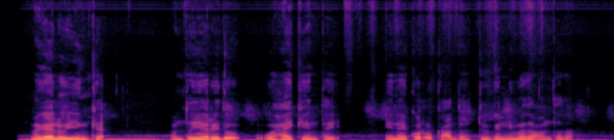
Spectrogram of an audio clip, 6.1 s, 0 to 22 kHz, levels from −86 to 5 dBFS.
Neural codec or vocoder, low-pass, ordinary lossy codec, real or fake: none; none; none; real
